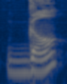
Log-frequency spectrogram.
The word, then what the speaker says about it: gant: Remember, G-A goes like ga. Okay, g. But in that case, you've got this an, so it's nasal, gant, and then final T is not pronounced here.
